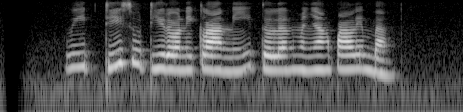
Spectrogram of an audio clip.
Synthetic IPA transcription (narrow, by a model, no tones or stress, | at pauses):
wid̪̥i̤sud̪̥i̤ɾoniklanid̪̥o̤lənməɲaŋpalembaŋ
